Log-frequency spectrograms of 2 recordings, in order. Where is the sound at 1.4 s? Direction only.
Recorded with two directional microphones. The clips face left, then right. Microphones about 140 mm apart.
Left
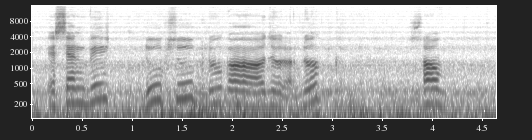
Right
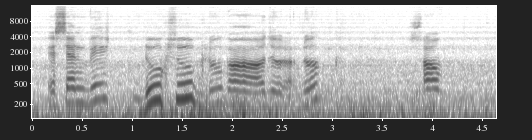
90° right.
